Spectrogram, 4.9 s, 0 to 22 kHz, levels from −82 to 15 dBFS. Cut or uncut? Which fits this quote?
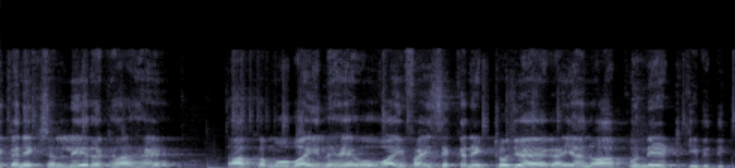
uncut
